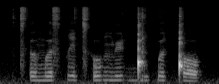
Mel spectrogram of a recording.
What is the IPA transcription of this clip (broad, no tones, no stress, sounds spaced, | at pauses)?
t͡sʼ ɯ m ɯ s p i t͡sʼ u ŋ͡m y ɡ͡ǃ i k͡p ɯ ǃ o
